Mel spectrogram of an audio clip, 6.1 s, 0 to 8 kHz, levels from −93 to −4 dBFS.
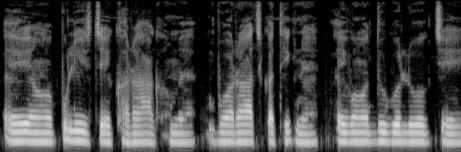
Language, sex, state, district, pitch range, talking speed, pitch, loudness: Angika, male, Bihar, Bhagalpur, 130-140 Hz, 165 wpm, 135 Hz, -25 LUFS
